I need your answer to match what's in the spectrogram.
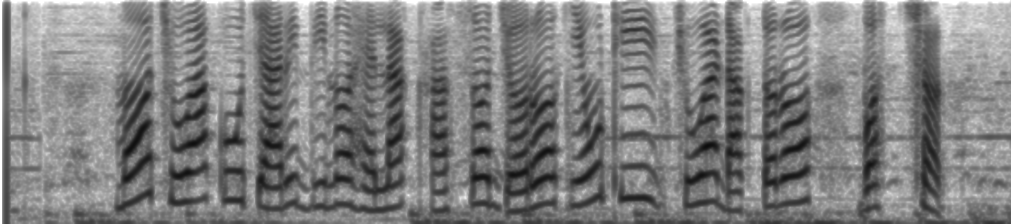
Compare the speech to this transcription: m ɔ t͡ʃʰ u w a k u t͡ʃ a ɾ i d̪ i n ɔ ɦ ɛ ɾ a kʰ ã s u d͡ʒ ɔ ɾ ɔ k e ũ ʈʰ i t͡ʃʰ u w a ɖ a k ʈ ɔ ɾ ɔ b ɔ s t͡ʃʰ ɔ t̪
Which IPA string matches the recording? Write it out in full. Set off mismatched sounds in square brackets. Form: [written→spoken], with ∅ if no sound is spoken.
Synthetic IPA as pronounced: m ɔ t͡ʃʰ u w a k u t͡ʃ a ɾ i d̪ i n ɔ ɦ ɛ [ɾ→l] a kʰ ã s [u→ɔ] d͡ʒ ɔ ɾ ɔ k e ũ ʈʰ i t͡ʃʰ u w a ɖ a k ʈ ɔ ɾ ɔ b ɔ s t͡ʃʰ ɔ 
